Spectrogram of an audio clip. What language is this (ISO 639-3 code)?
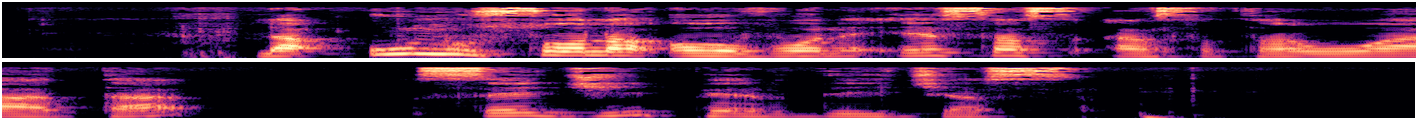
epo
